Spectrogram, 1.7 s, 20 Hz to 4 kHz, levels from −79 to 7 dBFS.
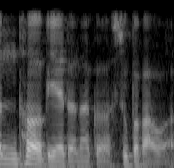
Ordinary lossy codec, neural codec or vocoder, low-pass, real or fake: none; none; 3.6 kHz; real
